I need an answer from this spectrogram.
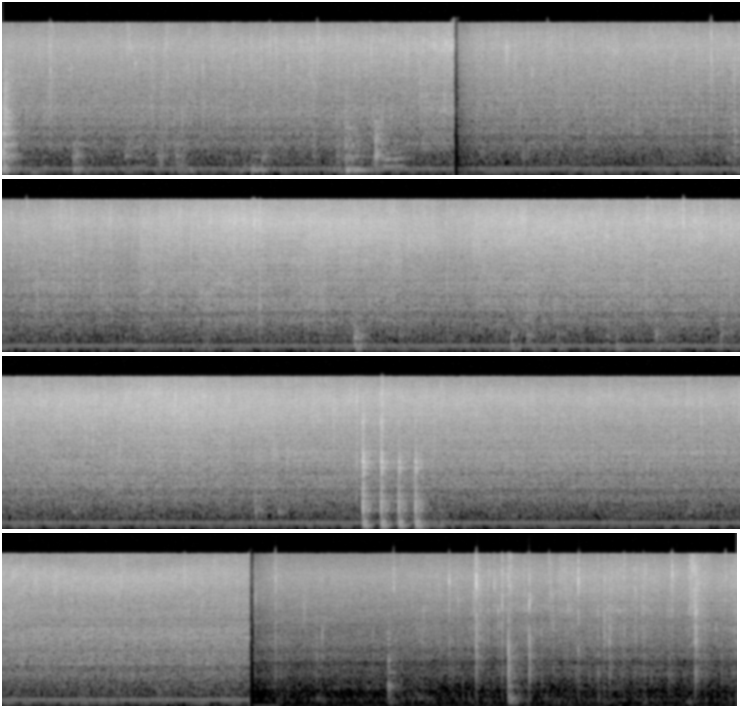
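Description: Sliced russula mushrooms and green onion sizzling in oil in a nonstick frying pan, with a wooden spatula stirring and knocking against the pan. A quick run of taps comes about two-thirds of the way in; about five seconds before the end the sizzle quietens and the separate spatula strokes stand out.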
